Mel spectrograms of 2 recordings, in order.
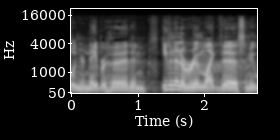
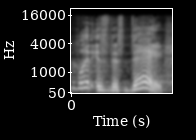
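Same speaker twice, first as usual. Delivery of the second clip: exasperated disbelief; 5 semitones higher, much slower than usual. Retold or imitated. Preacher retells his own disbelief.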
